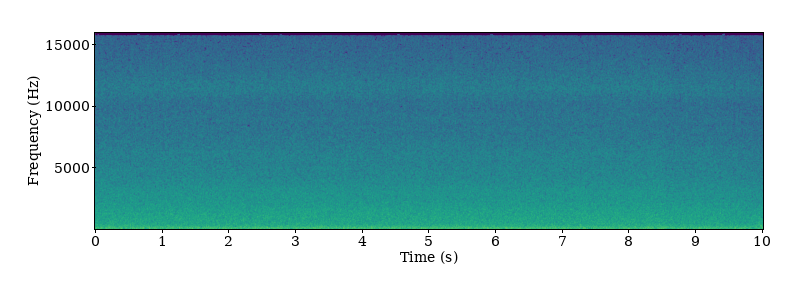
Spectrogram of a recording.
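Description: Steady rushing of a small mountain stream cascading over rocks, an even hiss with no breaks.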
